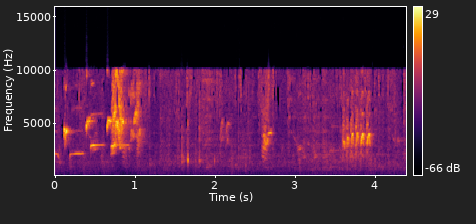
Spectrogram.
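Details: Eurasian siskins in an aviary give a few short high whistled chirps at the start, followed by wing flutters and scattered quieter twittering.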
